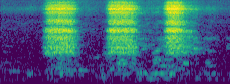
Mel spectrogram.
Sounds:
Sniff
